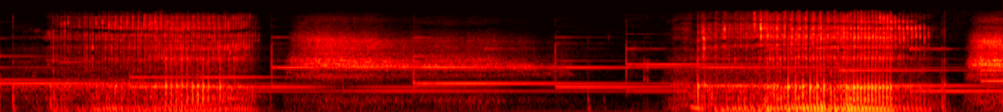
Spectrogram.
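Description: Snoring from someone dozing off while staying up late to celebrate New Year's at midnight: two long, loud, raspy snores framing a quieter stretch filled with sustained chiming, bell-like tones.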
